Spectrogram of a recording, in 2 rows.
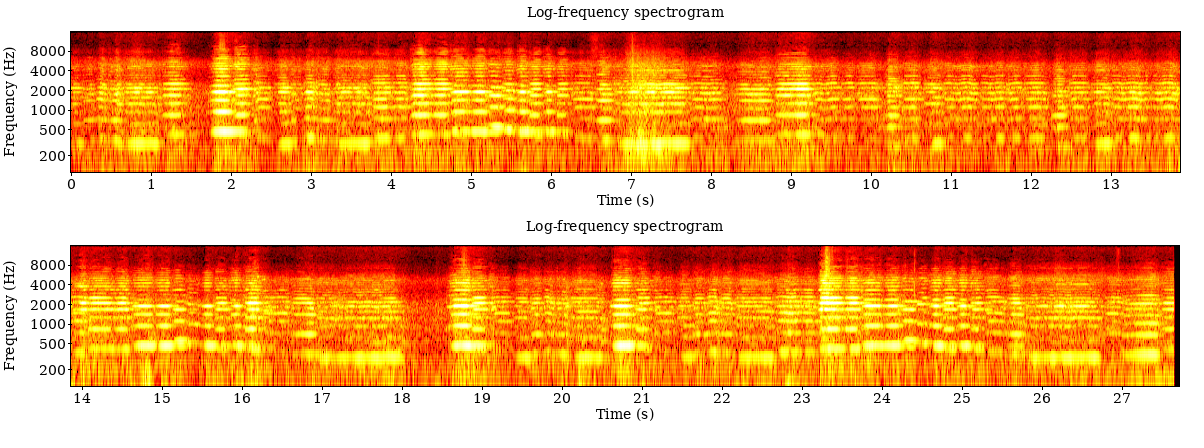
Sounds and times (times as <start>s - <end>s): Violin, fiddle: 0.0s - 27.7s.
